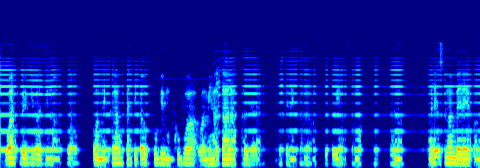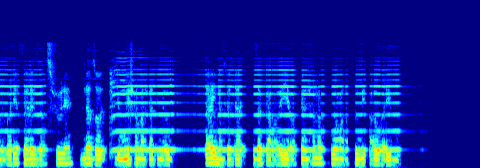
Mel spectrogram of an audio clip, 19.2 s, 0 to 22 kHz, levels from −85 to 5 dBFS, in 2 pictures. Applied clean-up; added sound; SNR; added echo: neural mask model RNNoise.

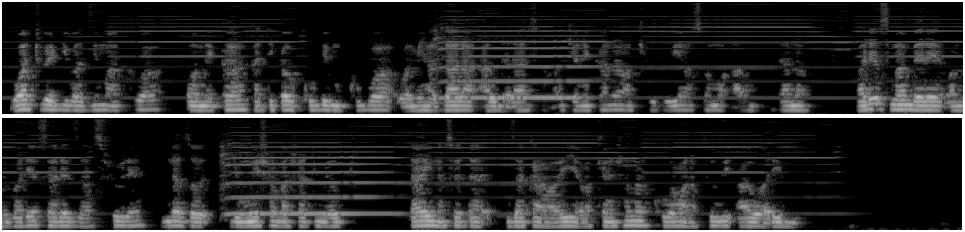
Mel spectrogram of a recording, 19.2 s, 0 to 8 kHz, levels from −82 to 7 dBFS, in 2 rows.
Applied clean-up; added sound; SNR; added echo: classical method log-MMSE.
